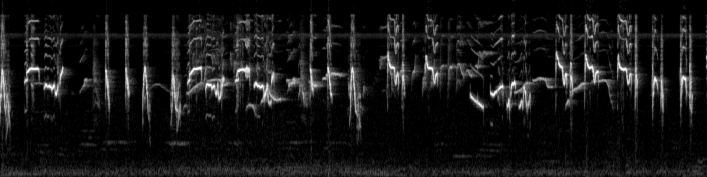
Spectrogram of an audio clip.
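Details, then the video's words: Oriental magpie-robin in full, loud song, used to stimulate silent birds into singing: varied high whistles and sharp chirps, rising and falling notes, delivered in rapid bursts with brief pauses throughout. "BURUNG kacer gacor ngeplong,sangat cocok buat pancingan kacer macet/bahan auto gacor ngeplong"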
